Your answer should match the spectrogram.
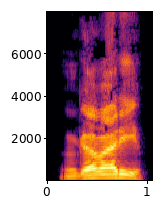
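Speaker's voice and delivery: loud sharp order; commanding. Acted. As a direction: bark the command. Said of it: "приказал я". (резкий приказ)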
